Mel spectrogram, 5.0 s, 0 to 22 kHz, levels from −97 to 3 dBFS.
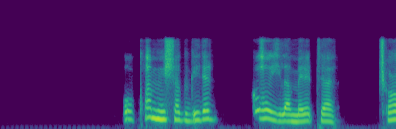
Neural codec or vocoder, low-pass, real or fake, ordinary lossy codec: codec, 16 kHz in and 24 kHz out, 0.4 kbps, LongCat-Audio-Codec, four codebook decoder; 7.2 kHz; fake; Opus, 64 kbps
